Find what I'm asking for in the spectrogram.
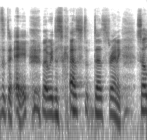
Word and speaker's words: Death Stranding: That's right, Death Stranding, because every character pronounces it with that emphasis, and I want to do honor to this fantastic game pronouncing it correctly.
